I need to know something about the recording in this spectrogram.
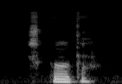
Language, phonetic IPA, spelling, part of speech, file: Polish, [ˈʃpulka], szpulka, noun, LL-Q809 (pol)-szpulka.wav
